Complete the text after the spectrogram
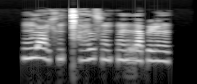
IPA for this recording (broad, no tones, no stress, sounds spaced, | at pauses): ũ l ʕ i̤ x ə̃ ǀʰ a̤ l s õ p ə̃ r a p ə ɭ ə̃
